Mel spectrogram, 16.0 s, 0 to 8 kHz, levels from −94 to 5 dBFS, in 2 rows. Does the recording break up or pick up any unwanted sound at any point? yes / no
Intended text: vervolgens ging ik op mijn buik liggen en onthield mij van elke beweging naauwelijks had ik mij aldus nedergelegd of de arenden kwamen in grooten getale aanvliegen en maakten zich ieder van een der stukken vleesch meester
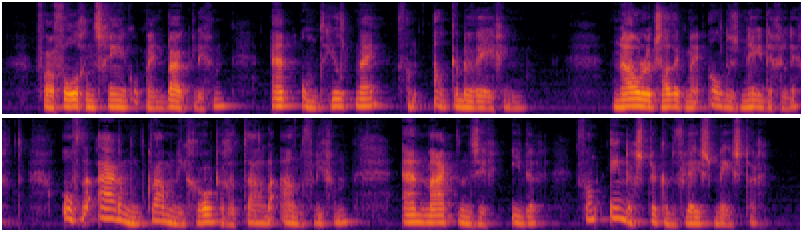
no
